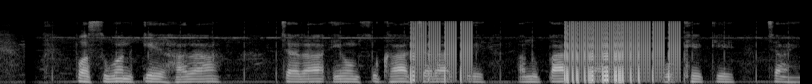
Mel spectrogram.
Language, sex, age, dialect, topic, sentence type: Bhojpuri, male, <18, Northern, agriculture, question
